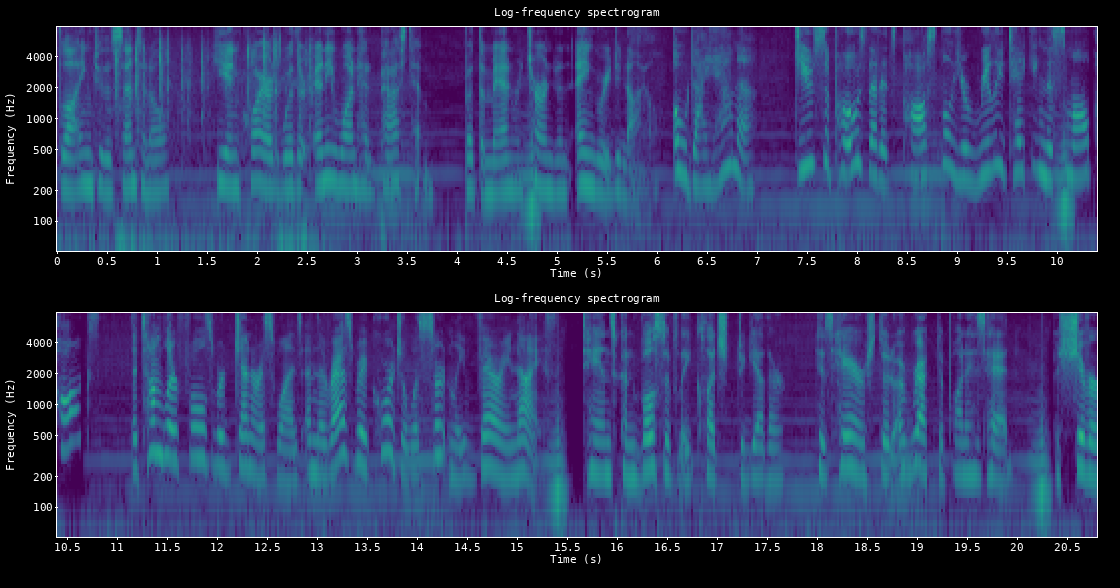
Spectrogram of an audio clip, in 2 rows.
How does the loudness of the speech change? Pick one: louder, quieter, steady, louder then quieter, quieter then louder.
steady.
